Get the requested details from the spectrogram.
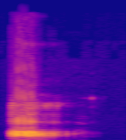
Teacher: a high fall, yeah, generally like the Mandarin fourth tone and the Hokkien that high falling tone is noted as 5-1, so just all the way through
